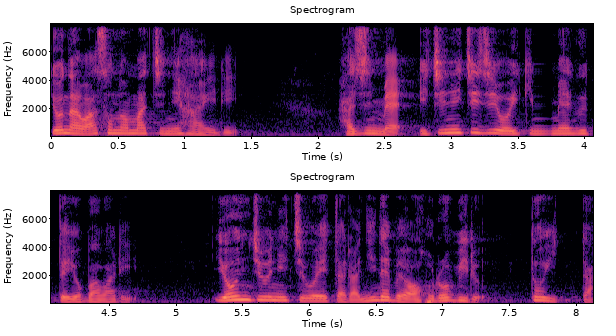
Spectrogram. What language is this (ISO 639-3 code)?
jpn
